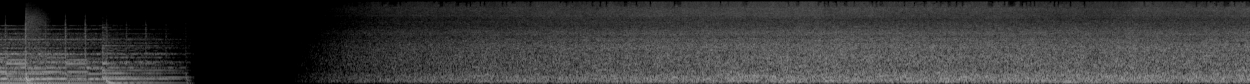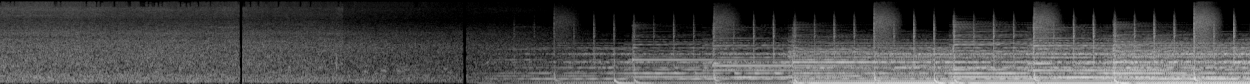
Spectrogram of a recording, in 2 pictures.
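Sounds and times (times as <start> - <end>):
waterfall roaring: 3.2 - 17.4.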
